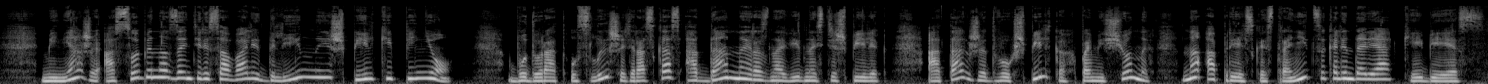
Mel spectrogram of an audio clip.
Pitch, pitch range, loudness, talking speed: 205 Hz, 165-275 Hz, -23 LUFS, 100 wpm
